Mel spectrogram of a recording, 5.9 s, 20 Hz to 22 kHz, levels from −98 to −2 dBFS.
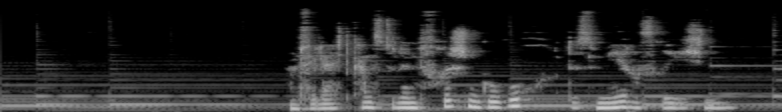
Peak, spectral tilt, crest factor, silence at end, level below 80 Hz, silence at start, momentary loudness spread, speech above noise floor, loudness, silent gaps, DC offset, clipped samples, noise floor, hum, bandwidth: -14 dBFS; -5 dB/octave; 16 dB; 0 s; -72 dBFS; 0 s; 19 LU; 24 dB; -29 LUFS; none; under 0.1%; under 0.1%; -52 dBFS; none; 15 kHz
